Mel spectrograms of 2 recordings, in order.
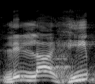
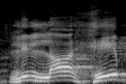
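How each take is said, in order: First: The word ends in an 'i' sound. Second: The word ends in an 'e' sound. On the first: The speaker calls it right. "ये ई की आवाज है, ये सही होगा" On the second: The speaker calls it wrong. "यह गलत हो जाएगा, क्योंकि हे ए की आवाज देता है"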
